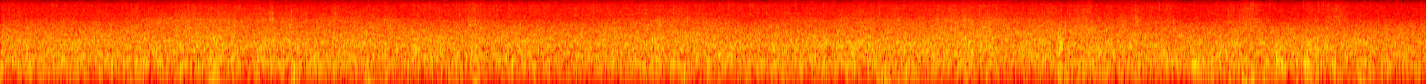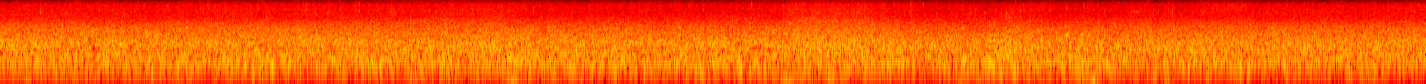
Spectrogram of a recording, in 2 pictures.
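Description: Steady rush of flowing river water, with a couple of short clicks about halfway through.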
